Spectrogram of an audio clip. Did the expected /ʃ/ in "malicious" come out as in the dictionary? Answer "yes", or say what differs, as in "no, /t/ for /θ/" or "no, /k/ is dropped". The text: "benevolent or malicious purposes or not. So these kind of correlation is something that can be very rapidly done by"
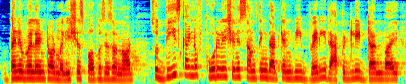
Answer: yes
